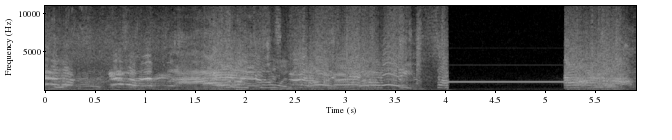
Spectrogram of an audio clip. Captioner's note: wrestlers shouting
